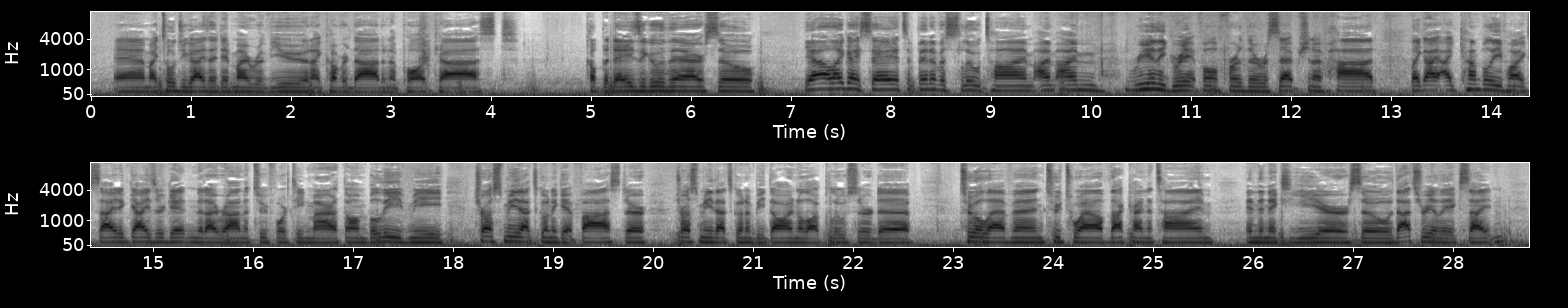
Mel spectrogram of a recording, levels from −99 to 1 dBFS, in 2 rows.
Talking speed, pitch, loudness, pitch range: 195 wpm, 130 Hz, -15 LUFS, 120-140 Hz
